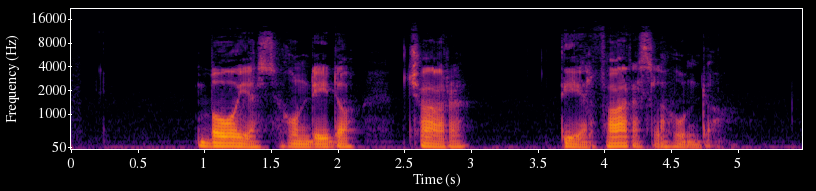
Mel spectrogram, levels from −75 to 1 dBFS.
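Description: From 2.71 s to 4.10 s the speech slows by about 5.4 percent and drops roughly 97 cents, close to a semitone, then snaps back to normal rate and pitch. This is a drift correction step, likely from clock-matching software retiming playback in one jump to rebalance its buffer. On a spectrogram the harmonic stack shifts visibly lower across that span with abrupt edges at both ends; the waveform looks slightly stretched there.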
